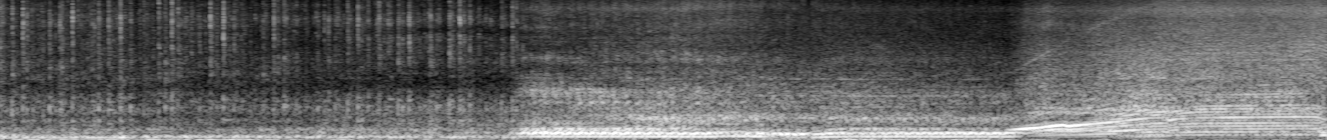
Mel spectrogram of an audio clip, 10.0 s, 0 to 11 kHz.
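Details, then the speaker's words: Nissan 240SX drag car with built 427 re-sleeved four-bolt 5.3, full-throttle quarter-mile pass of 7.20 at 191 mph: hard pull with uneven, choppy spots in the drone before a gear change; cause unknown, logs to be checked. "so i sound a little choppy i don't know what's going on we'll go check the logs and see what's up"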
